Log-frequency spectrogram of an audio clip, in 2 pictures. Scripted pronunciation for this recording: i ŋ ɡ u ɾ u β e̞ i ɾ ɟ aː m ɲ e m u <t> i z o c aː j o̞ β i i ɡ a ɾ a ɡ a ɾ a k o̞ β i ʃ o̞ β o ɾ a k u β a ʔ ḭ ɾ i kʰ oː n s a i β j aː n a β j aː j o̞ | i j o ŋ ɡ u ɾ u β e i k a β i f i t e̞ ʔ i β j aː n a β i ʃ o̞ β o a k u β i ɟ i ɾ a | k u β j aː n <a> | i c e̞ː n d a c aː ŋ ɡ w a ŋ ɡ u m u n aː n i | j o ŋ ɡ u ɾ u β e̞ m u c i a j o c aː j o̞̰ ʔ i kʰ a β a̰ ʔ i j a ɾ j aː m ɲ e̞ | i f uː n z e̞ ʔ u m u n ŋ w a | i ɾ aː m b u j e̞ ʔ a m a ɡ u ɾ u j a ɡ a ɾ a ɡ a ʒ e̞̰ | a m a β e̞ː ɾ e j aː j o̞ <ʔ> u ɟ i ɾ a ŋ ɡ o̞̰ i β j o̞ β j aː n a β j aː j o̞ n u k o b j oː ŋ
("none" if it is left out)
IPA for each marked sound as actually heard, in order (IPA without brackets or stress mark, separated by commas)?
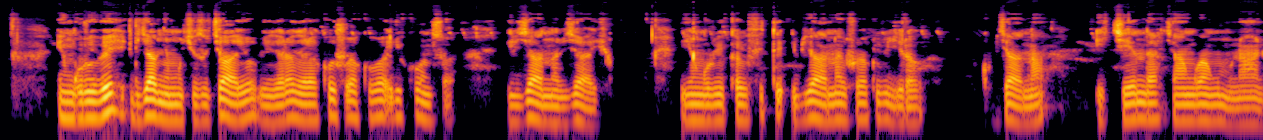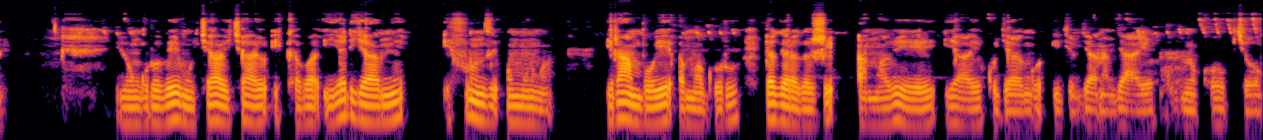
c, a, k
